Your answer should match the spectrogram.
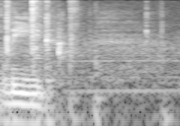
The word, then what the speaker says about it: lead: And the last thing we're going to need is a lead, which is spelled exactly like lead, but it's pronounced lead.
